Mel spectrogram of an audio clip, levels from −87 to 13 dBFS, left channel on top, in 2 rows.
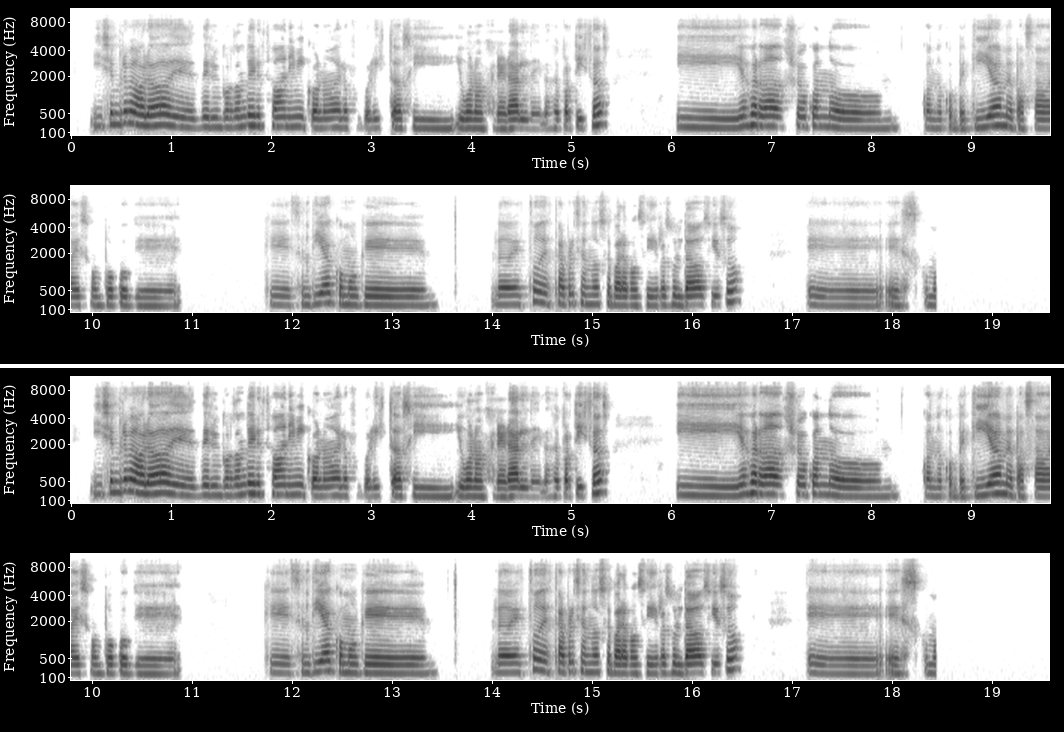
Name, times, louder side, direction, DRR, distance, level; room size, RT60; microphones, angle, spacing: voice 1, 0.2-5.4 6.1-8.3 8.5-10.9 11.8-13.4 14.0-16.5 17.1-18.4, right 2 dB, 55° right, 5.8 m, -21 dB
head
